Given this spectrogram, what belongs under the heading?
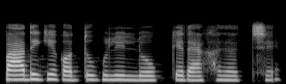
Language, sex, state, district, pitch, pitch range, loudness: Bengali, female, West Bengal, Cooch Behar, 210 Hz, 200-220 Hz, -20 LUFS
